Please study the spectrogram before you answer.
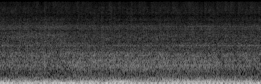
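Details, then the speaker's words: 2009 Vauxhall Corsa D 1.2 petrol after crankshaft position sensor replacement for fault P0335 (cutting out, long crank, crank-no-start): starts first time into a steady, even, smooth idle with no misses. "Let's see if it starts it. Ooh, first time! Fantastic! Oh, that's really nice."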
